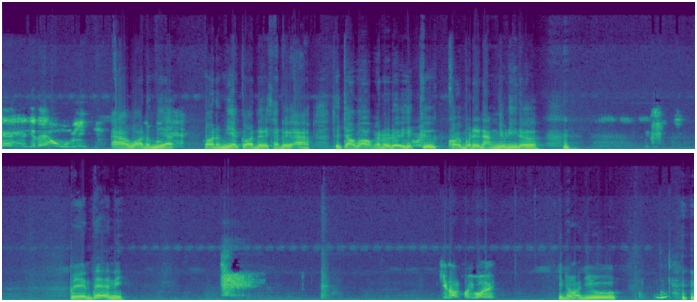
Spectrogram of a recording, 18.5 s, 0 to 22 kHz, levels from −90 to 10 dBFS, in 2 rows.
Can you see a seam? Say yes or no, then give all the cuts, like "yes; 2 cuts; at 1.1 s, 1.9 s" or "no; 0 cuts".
no; 0 cuts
